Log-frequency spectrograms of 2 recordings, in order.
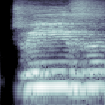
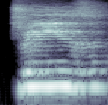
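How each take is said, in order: Both takes have the same delivery.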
